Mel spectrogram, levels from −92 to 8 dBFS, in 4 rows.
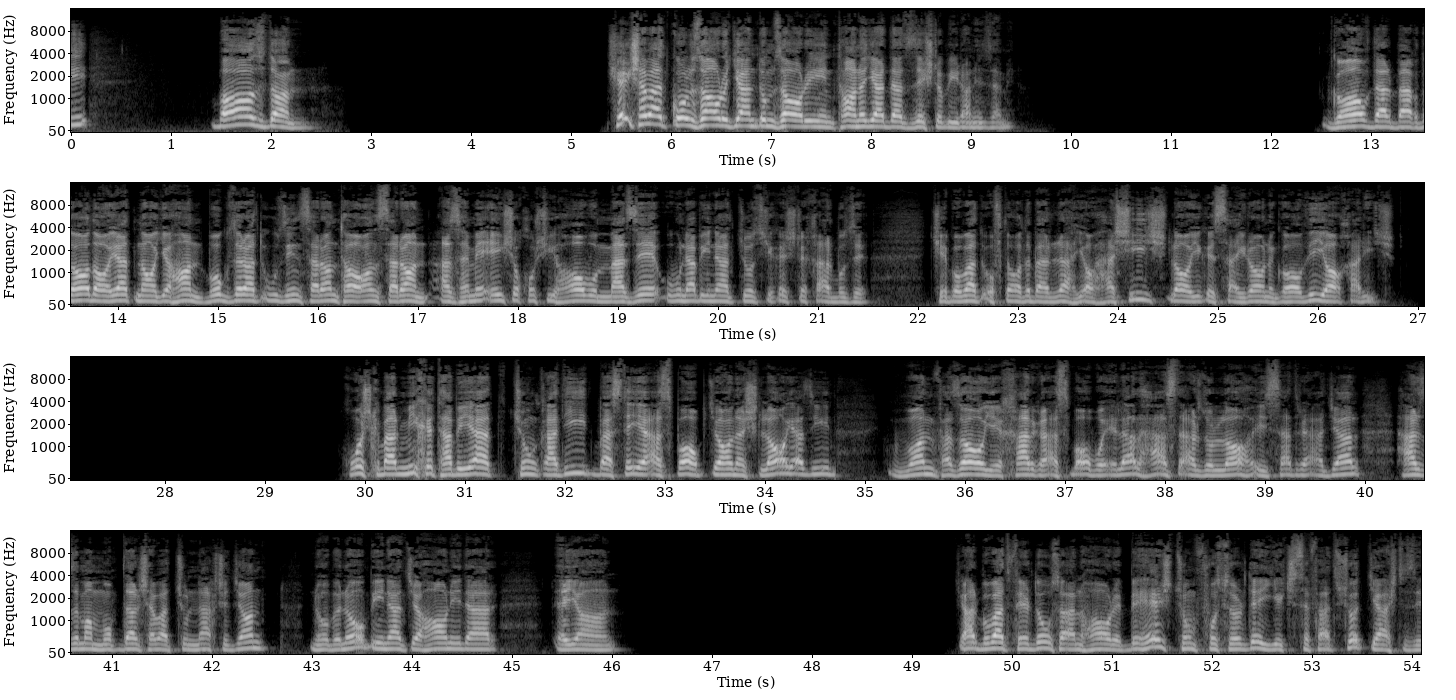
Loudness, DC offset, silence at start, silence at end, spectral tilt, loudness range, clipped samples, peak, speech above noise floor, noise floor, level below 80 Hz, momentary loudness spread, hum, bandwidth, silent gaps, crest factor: -22 LUFS; under 0.1%; 0 s; 0 s; -5.5 dB/octave; 9 LU; under 0.1%; -2 dBFS; 45 dB; -66 dBFS; -64 dBFS; 13 LU; none; 14.5 kHz; 2.80-5.27 s, 9.87-12.41 s, 27.02-29.70 s, 46.27-49.32 s; 20 dB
